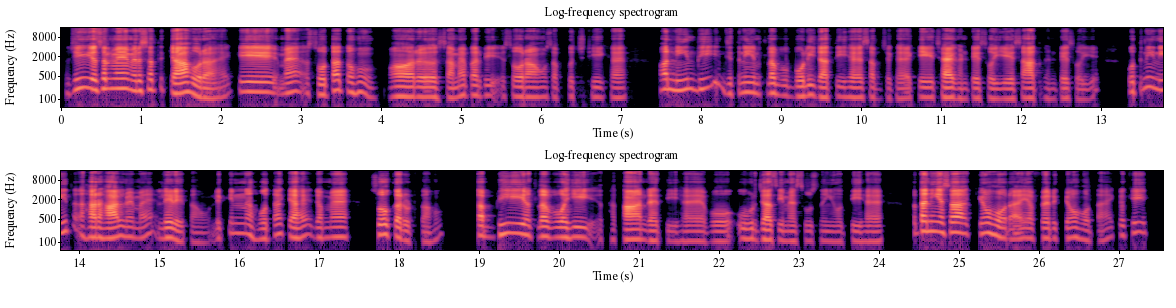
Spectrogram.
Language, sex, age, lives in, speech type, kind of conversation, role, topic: Hindi, male, 30-34, India, conversation, advice, user, सोकर भी दिनभर ऊर्जा न होना, जल्दी थकना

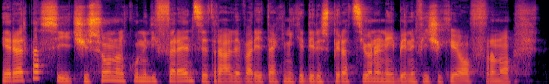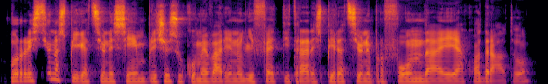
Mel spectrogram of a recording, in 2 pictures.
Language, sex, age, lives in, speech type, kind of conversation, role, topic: Italian, male, 20-24, Italy, read, expert-assistant, expert, Quando si tratta di riprendersi dalla stanchezza, è più efficace un breve pisolino o una pausa attiva? Quali sono le differenze per il nostro organismo?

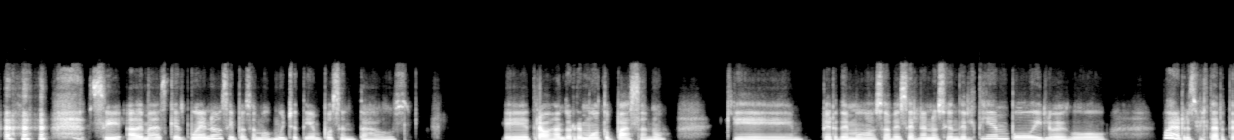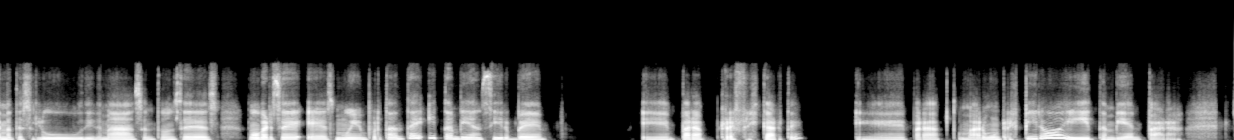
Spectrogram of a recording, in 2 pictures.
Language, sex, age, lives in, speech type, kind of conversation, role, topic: Spanish, female, 25-29, United States, conversation, unstructured, none, ¿Cómo organizas tu día para ser más productivo?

